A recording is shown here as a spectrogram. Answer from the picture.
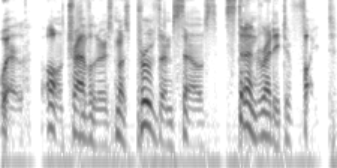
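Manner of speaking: haughty, puffed-up, self-important brute monster voice. Voicing a self-important orc who stops the travelers: self-important orc voice. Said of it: "as he approaches your wagon, he says".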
